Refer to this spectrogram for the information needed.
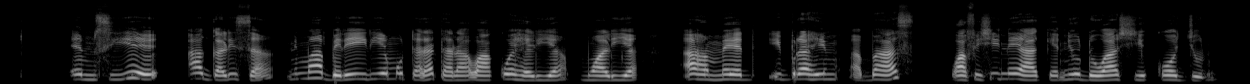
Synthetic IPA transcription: emusie | aɡalisa̰nimabeɾeiɾiemutaɾataɾawakweɦeɾiamwalia̰ː | hmedḭbɾahima̰bas | wafiʃinejakeniodowaʃikɔd͡ʒuɾu

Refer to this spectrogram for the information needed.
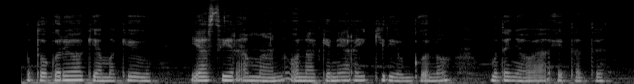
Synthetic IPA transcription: mutoɡɔɾɛwakeamakeu | jasiɾa̰manɔ̰nakenɪaɾaikiɾiɔɡɔnɔmudɛɲawa̰ʔetatə

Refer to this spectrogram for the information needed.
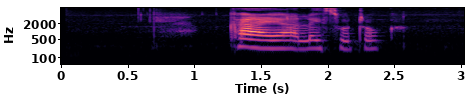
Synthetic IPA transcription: kʰajalaisɔtʰʼɔːkʼḁ

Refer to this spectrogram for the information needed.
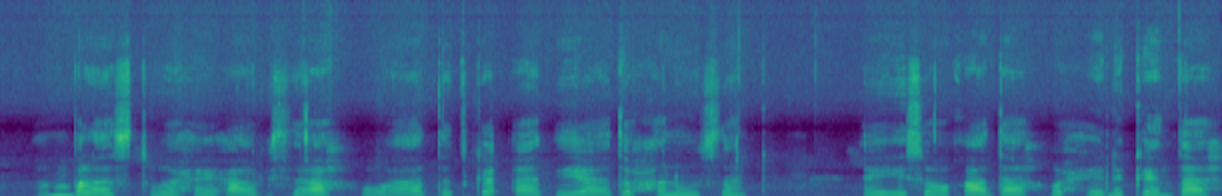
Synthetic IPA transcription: ʔɐmbɐlast̪ʰwɑħɑjʕɑːfɪsaːhwɑːd̪ɐd̪kʰɐʔaːd̪ijaːd̪ʊħɑnuːsɐn | ɛjɛjsɔːqɑːd̪aːwɑħɑjnɐkʰɛːnt̪ʰaː

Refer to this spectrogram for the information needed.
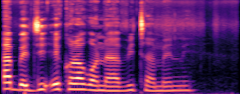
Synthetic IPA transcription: abed͡ʒiʔekɔɾɔɣɔnavitamɛni

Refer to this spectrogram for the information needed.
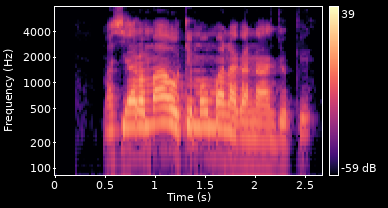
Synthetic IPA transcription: maɕiaɾɔmaokemaumanaɣanaːɲd͡ʒoke

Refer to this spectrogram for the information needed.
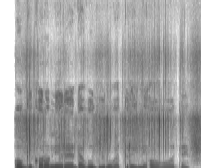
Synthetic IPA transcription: oɡekɔɾɔneoɾɛdaɣoðuɾoɣatoɾaineʔɔɣɔːðɛ

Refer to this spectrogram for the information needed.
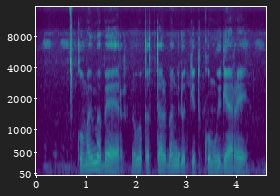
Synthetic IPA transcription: komawimabɛrnɔwɔkastalbaŋidot̪it̪komwiɡɪaɾe

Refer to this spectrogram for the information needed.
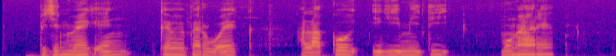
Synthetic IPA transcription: pit͡ʃinwɛkɛŋ | kepepɛrwoɛk | alakːoiɡimit̪i | muŋaɾɛt̪̚

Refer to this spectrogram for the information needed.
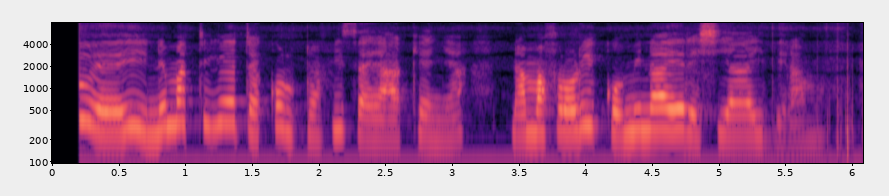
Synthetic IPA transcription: ueinematiɣetɛkoɾutafisajakɛɲa | namafoɾoɾikominaeɾeʃiaiðeɾamo

